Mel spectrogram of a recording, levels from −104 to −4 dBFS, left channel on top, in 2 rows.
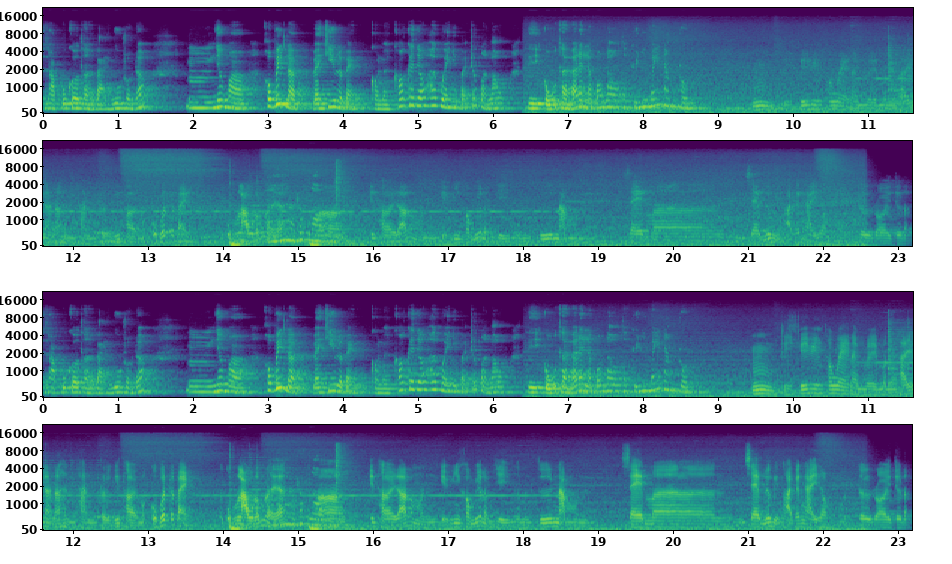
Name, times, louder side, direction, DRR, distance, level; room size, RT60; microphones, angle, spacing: voice 1, 0.0-2.7 3.0-8.6 14.6-15.5, left 2 dB, 30° left, 5 dB, 0.8 m, -26 dB
sound 1, 6.4-22.6, left 2 dB, 80° left, 0.7 m, -39 dB
voice 2, 9.4-13.6 14.0-14.9 15.2-15.7 16.0-18.9 19.3-23.1, right 6 dB, 65° right, 14 dB, 0.4 m, -31 dB
sound 2, 10.3-16.8, equal, 10° right, 0.8 m, -35 dB
sound 3, 10.8-18.5, right 1 dB, 60° left, 0.9 m, -46 dB
7.6 x 7.5 x 6.8 m, 1.3 s
head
